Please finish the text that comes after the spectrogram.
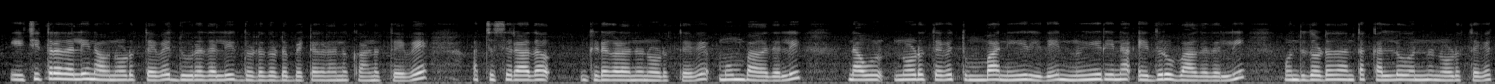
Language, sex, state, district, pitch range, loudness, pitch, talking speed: Kannada, female, Karnataka, Chamarajanagar, 200-225 Hz, -15 LUFS, 210 Hz, 100 wpm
